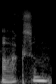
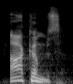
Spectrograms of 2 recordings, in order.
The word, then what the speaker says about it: Occam's: what i'm talking about the oxime box comes razor it's razor i'm saying it wrong um occam's occam's razor oh okay where basically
